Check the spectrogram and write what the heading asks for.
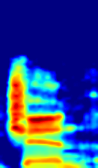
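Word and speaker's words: Tjan: So my Twitter feed is at Anthony Chan. My last name is pronounced C-H-A-N, but spelled T like Tom, J-A-N.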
